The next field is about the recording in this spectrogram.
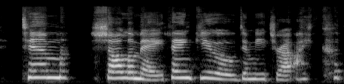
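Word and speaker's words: Chalamet: Shalame, right, Tim Shalamé. Thank you, Dimmitra. I could not remember how how to pronounce it, but anyway.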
